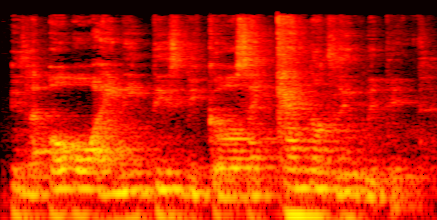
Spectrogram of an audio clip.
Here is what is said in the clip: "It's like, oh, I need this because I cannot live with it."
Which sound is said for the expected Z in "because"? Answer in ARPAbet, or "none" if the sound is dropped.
S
